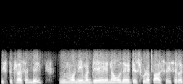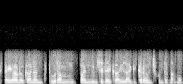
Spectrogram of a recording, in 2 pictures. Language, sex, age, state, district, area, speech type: Telugu, male, 18-30, Andhra Pradesh, Visakhapatnam, urban, conversation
